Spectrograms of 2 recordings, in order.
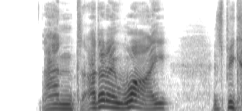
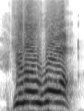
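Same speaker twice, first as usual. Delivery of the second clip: much higher and much louder, playfully defiant; speaking louder; 9 semitones higher, 8 dB louder than usual. Pretend. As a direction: blast it out to tease the viewer who complained. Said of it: "I'll speak louder".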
